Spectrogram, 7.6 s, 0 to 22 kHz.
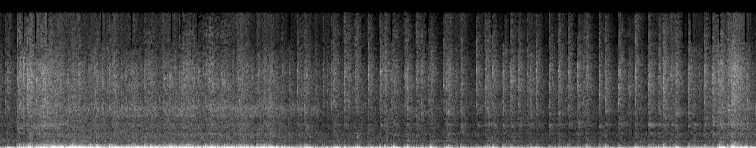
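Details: Car filmed from about 40 feet behind on a tripod after a vacuum leak was fixed: smooth, even engine and exhaust note with brief revs that rise and settle cleanly; normal running.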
